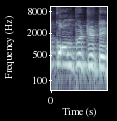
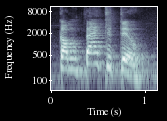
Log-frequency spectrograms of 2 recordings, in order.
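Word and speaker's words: competitive: Next है हमारा कॉम्पिटिटिव, हर कोई बोलता है कॉम्पिटिटिव, जबकि ये होता है कंपेटिटिव, कंपेटिटिव। नेक्स्ट है ट्रुथ, एकदम से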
